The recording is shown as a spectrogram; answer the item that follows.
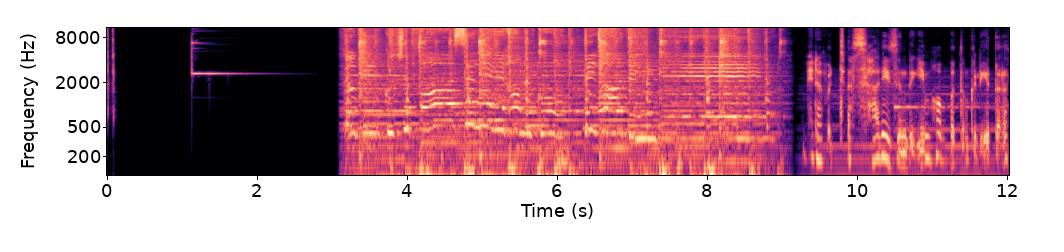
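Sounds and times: notification bell ding: 1.2s - 2.6s.

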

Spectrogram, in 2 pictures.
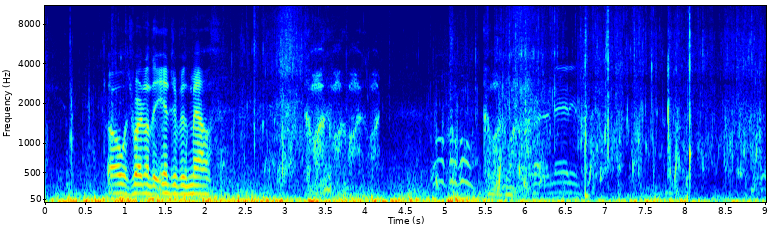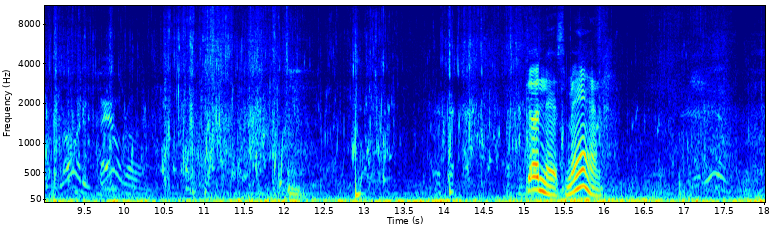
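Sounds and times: fish splashing at surface: 5.6s - 15.1s.

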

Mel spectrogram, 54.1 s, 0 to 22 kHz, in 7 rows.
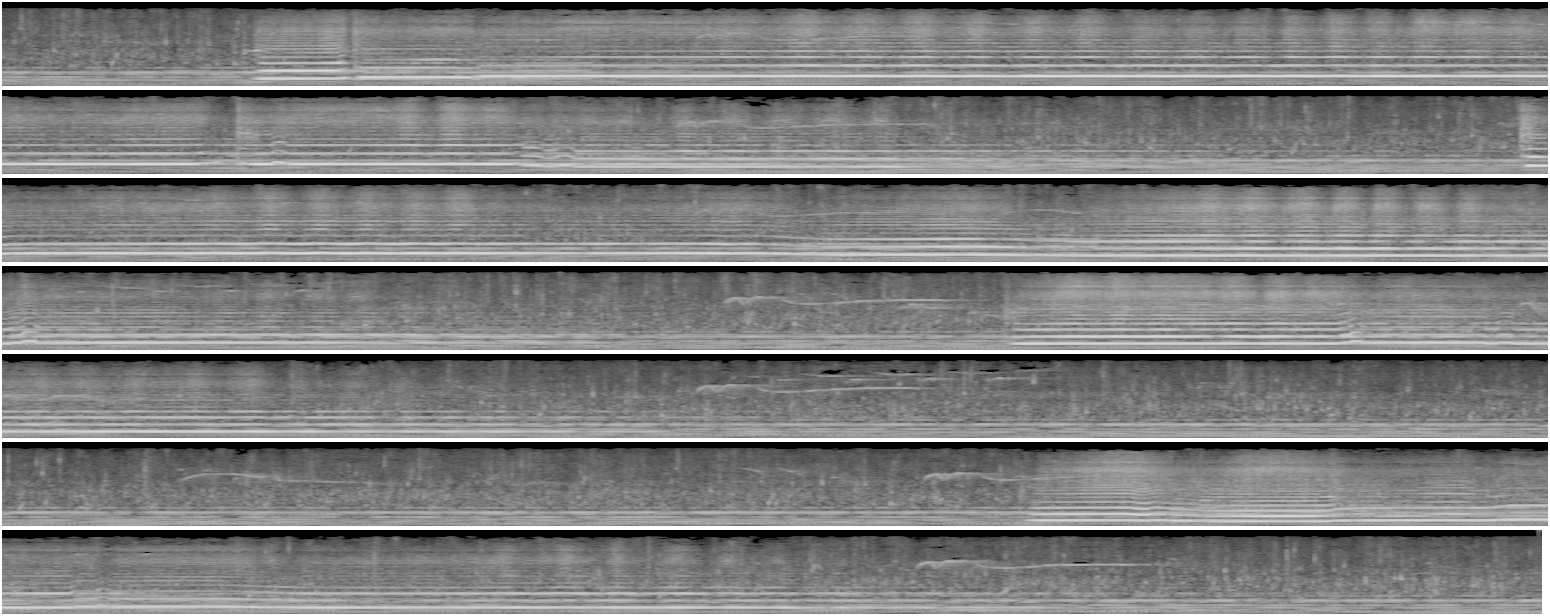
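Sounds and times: bamboo flute long note: 0.0s - 54.0s.

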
